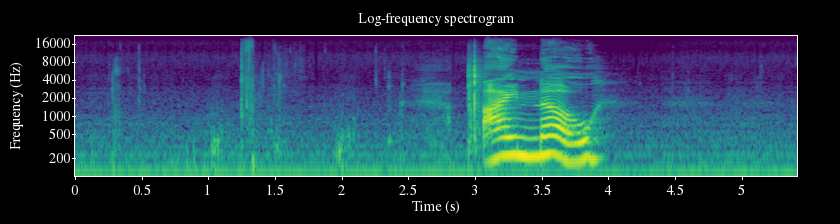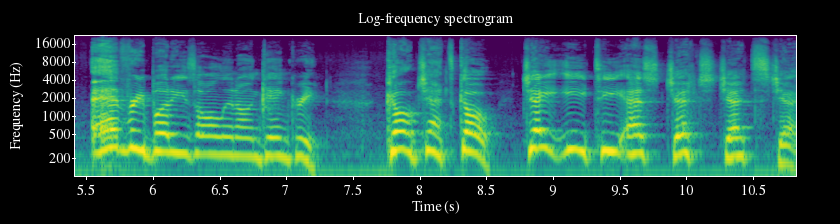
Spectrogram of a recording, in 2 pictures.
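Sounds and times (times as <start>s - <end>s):
steady low electrical hum: 0.0s - 10.8s
person taking a quick swig of water with faint gulping: 0.2s - 3.1s
speech: 3.1s - 4.0s, 5.6s - 10.8s.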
